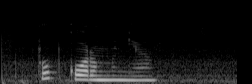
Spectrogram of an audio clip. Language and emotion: Russian, neutral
